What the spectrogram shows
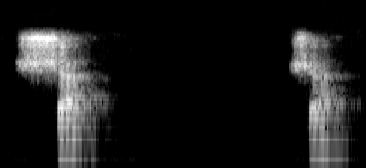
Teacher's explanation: Dan huruf sa yang ada titiknya itu dibaca kalau dihurufkan S, Y, A. Nah, bunyi huruf keluar dari tengah-tengah lidah dan menepati langit-langit mulut di atasnya.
